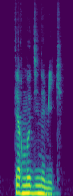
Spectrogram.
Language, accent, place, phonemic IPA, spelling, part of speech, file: French, France, Paris, /tɛʁ.mo.di.na.mik/, thermodynamique, noun / adjective, LL-Q150 (fra)-thermodynamique.wav
- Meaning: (noun) thermodynamics (science of the conversions between heat and other forms of energy); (adjective) thermodynamic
